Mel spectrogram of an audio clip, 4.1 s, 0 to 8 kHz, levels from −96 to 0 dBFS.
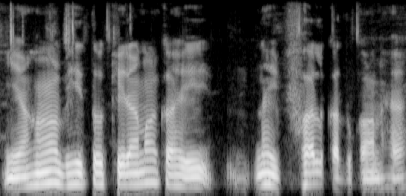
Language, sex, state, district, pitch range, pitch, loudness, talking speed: Hindi, male, Bihar, Araria, 100-125 Hz, 120 Hz, -14 LUFS, 160 wpm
